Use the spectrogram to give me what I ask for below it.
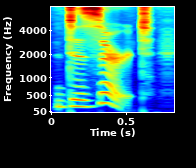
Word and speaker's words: dessert: Pronounced dessert. Same sound as desert, the verb, but different spelling and completely different meaning.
